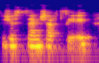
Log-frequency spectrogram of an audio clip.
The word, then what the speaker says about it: Justine Chartier: Yeah, I can definitely say my name in French. Do you want me to say it right now? Yeah. My first name too is actually in French, so it's Justine Chartier.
